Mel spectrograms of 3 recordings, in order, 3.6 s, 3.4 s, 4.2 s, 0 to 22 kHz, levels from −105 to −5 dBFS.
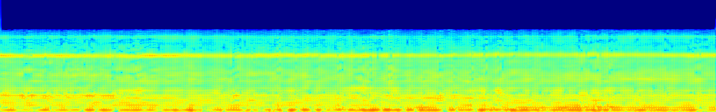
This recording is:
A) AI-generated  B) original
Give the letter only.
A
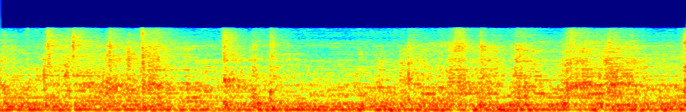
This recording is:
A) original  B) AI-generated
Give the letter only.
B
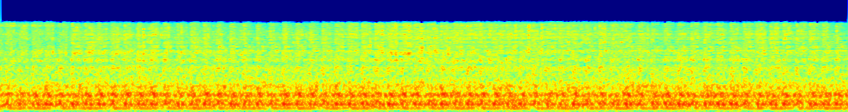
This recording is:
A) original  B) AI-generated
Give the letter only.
A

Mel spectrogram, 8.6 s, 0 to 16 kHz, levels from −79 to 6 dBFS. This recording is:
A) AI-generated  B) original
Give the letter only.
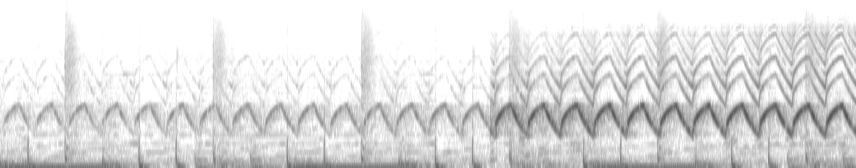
B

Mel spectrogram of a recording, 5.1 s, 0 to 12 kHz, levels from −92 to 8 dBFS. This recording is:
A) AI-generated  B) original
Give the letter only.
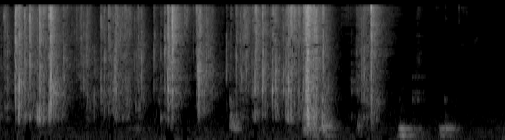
B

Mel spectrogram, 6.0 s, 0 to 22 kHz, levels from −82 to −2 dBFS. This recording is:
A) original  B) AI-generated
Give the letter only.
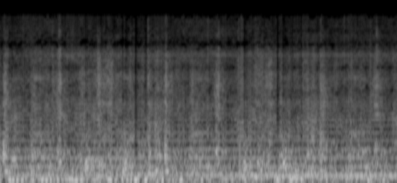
B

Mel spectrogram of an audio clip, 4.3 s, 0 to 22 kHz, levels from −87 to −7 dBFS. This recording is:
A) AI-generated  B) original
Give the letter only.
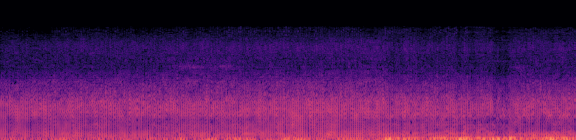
A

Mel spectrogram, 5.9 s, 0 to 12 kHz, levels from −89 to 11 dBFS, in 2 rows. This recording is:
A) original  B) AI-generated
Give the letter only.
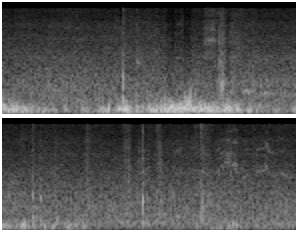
A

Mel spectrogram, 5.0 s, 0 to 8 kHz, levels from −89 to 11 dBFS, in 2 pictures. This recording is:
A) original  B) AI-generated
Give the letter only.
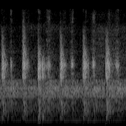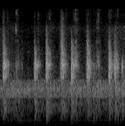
A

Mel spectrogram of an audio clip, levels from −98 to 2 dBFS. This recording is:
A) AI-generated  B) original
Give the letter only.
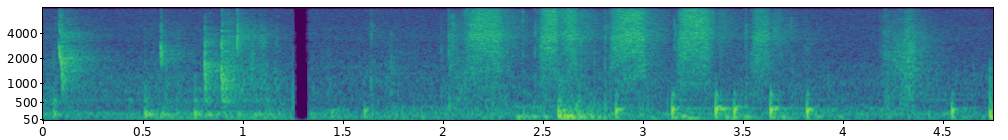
B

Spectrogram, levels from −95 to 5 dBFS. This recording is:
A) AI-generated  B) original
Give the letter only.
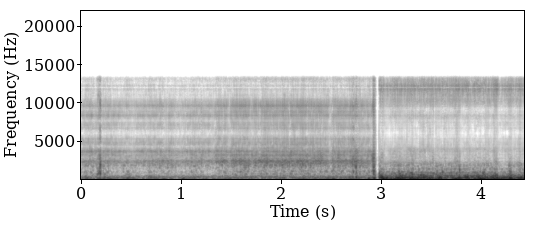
A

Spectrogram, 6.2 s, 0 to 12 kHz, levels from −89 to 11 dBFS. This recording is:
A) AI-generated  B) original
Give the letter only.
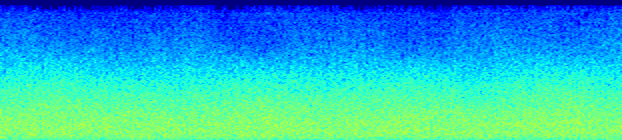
B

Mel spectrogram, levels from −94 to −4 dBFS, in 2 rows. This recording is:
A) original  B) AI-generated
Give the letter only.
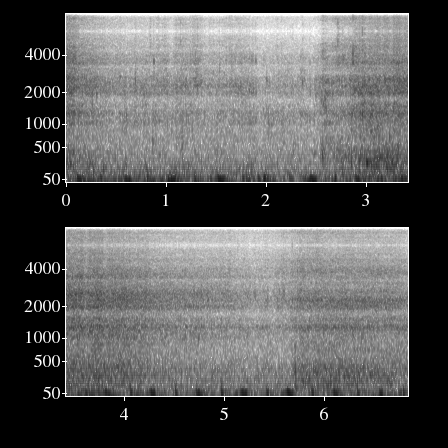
A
